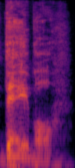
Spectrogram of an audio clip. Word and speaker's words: Daboll: And it is Daboll. Not Daboll. Brian Daboll. Like Fable. It's interesting. Table. One of the things, exactly. One of the things that both Joe Shane and Brian Daboll, the new head coach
